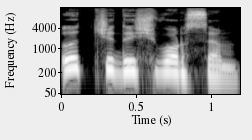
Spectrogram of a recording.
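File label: "ӧтчыдысь ворсӧм", Komi, female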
